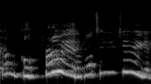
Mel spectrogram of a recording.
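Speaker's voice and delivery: put-on terrible British accent, very high, kid-like. Retelling a film scene, voicing the niece and nephew in a bad British accent. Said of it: "that was a terrible version of one".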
